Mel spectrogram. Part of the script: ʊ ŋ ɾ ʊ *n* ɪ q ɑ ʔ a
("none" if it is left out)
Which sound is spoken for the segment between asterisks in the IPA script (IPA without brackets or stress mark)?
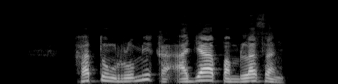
m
